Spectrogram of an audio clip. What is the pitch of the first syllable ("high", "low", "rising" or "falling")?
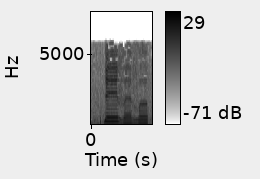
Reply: high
